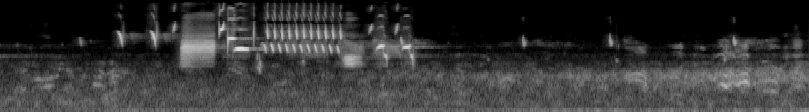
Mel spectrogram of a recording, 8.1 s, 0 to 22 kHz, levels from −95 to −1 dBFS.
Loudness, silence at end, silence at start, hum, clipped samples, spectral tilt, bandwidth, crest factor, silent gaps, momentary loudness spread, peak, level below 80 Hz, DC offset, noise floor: -18 LUFS; 0.05 s; 1.15 s; none; under 0.1%; 3.5 dB/octave; 19.5 kHz; 20 dB; none; 26 LU; -6 dBFS; -58 dBFS; under 0.1%; -53 dBFS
